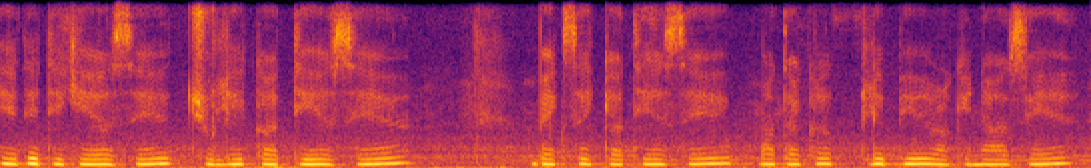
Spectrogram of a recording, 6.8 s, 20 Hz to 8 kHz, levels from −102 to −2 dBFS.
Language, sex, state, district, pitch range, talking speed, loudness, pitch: Nagamese, female, Nagaland, Kohima, 225-245 Hz, 105 wpm, -17 LUFS, 235 Hz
